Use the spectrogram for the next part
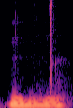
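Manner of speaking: loud "mwah" kiss; affectionate smooching mwah; kiss sound. Pretend. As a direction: blow the listener an audible kiss. Blown kiss after thanking viewer.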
